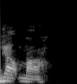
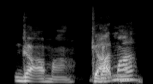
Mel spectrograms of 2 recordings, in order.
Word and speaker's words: Gautama: So, do you know how to pronounce his like proper first name? – Let me read it and give it a try. – Gautama the Buddha, 563 to 483 BC. – Gautama. – Gautama. Gautama. Okay, I'll trust you.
